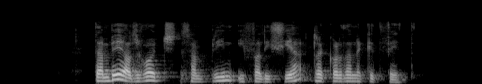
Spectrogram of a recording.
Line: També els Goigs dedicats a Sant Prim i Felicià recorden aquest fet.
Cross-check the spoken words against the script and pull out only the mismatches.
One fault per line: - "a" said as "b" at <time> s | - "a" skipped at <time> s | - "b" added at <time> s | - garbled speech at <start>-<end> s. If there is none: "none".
- "dedicats" skipped at 1.7 s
